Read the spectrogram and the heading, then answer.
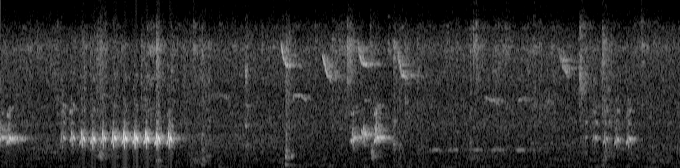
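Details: Yellow-vented bulbul in full ngerol rolling song. A loud, fast pulsed trill lasts about a second, followed by softer chirps, a few high thin notes and a brief rolling phrase near the end.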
